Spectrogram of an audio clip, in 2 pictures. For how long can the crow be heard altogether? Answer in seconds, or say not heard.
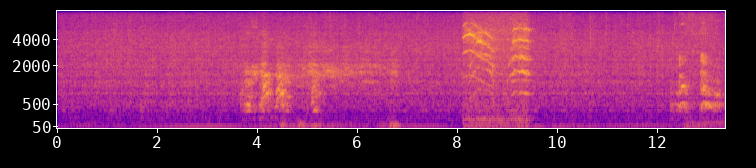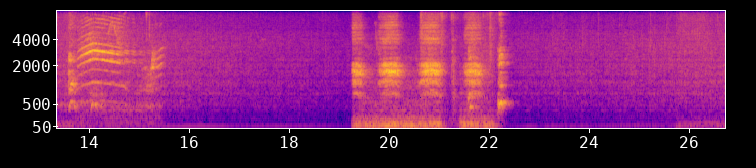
6 s.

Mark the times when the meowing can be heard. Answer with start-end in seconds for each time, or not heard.
8.1-9.4, 13.8-15.5.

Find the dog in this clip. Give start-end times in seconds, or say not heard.
3.6-5.3, 12.2-14.2, 20.6-22.3.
